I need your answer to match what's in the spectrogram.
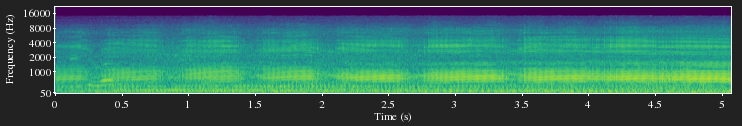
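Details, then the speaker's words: Maiden flight of an RC trainer plane converted from electric to gas, TU 26 engine, 186 cm wingspan: the small two-stroke buzzes in flight with pitch wavering and surging. It ran well at first, then sputtered; owner suspects fuel, cause unconfirmed. "Lihat, kenapa mesinnya tersendat-sendat? Bahan bakar? Agak terlambat. Mari mendarat."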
